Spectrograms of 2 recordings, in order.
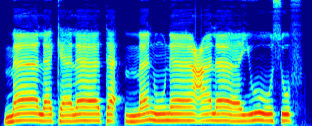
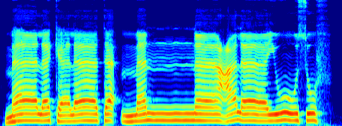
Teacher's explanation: you don't pronounce the first noon and you would instead put your lips in a position as if you pronounce the noon and it would sound like this Malik let that man alaa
